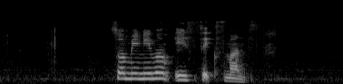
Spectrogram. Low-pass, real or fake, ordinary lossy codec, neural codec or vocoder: none; fake; none; codec, 16 kHz, 6 kbps, DAC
